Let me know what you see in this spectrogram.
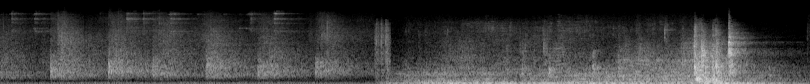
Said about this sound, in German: Schließt bitte hinter mir die Tür. Aus Sicherheitsgründen.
